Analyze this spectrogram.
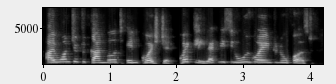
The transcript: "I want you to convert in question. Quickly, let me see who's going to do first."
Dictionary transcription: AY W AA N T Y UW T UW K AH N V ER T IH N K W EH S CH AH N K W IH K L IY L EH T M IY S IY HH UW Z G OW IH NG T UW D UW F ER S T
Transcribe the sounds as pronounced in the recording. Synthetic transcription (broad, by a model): AY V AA N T Y UW T UW K AH N V ER T IH N K W EH S CH AH N K W IH K L IY L EH T M IY S IY HH UW Z G OW IH NG T UW D UW F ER S T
